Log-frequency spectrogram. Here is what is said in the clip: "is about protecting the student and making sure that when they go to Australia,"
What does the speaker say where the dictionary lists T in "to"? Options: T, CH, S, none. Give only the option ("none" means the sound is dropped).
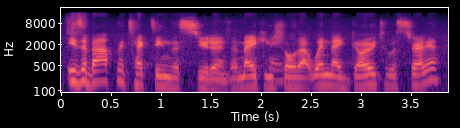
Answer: T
